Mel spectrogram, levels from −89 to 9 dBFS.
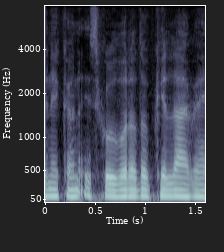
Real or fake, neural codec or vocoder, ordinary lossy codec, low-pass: fake; codec, 16 kHz, 1 kbps, X-Codec, HuBERT features, trained on LibriSpeech; none; none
